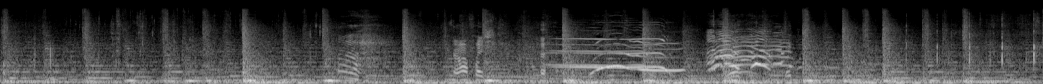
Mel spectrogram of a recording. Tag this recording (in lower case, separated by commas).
speech, music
